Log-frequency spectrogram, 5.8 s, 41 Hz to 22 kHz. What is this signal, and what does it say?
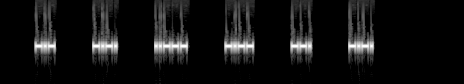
Morse code, heard as a keyed tone, about 41 wpm, spaced as for 15 wpm, 700 Hz. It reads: KC2YGC
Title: USA Call Signs - 6 Characters - 6x Character Spacing - 45wpm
